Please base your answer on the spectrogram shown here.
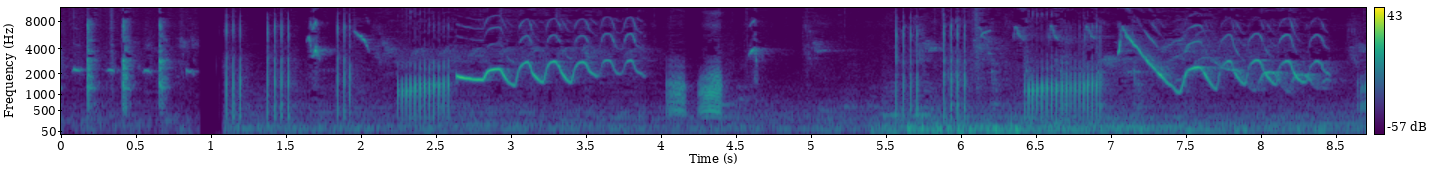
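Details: Gacor-style singing by a head-bobbing Black-winged starling: clicks and grating squawks alternate with long wavering whistled trills that rise and fall rapidly, one sweeping downward into a steep rolling trill.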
